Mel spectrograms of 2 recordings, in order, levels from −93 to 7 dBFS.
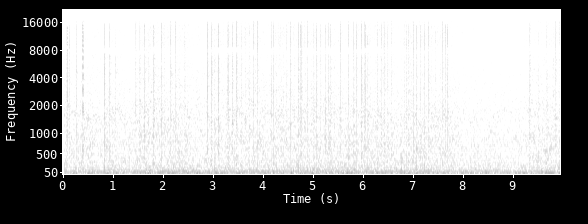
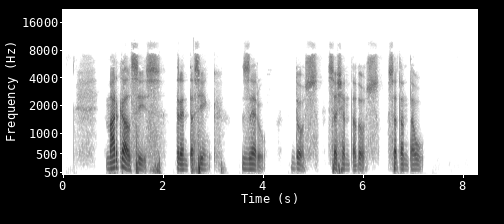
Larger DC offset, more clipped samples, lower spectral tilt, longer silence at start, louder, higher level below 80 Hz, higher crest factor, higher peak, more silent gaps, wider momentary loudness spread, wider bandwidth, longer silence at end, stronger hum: neither; neither; second, -2 dB/octave vs -4.5 dB/octave; second, 0 s vs 0.85 s; second, -66 LUFS vs -23 LUFS; second, -76 dBFS vs -44 dBFS; first, 32 dB vs 24 dB; second, -36 dBFS vs 0 dBFS; neither; second, 3 LU vs 16 LU; first, 16.5 kHz vs 10 kHz; second, 0 s vs 1.1 s; neither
